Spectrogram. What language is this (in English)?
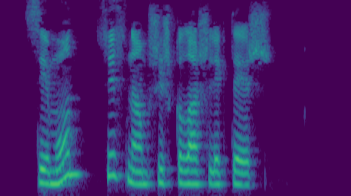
Mari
